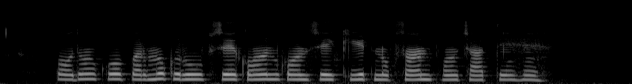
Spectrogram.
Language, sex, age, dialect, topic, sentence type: Hindi, female, 46-50, Hindustani Malvi Khadi Boli, agriculture, question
